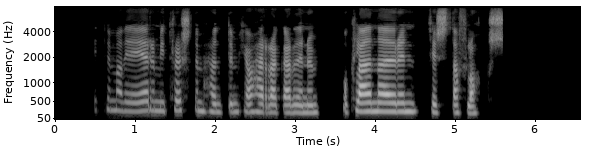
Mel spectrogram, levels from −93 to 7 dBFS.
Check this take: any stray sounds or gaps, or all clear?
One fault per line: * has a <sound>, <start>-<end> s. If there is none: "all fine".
all fine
